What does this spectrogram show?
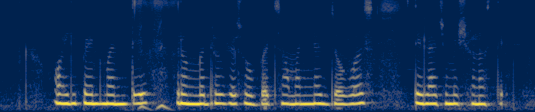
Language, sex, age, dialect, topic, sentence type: Marathi, female, 25-30, Standard Marathi, agriculture, statement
